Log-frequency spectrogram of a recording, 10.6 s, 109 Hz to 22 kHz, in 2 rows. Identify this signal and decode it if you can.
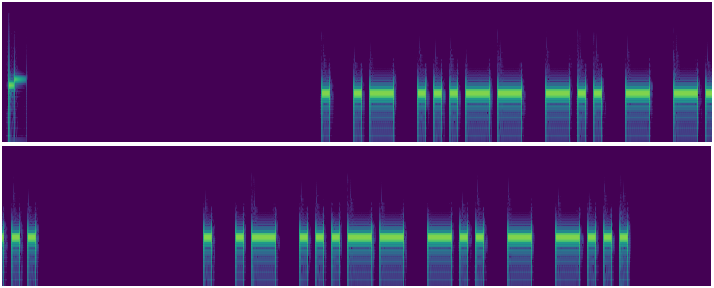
Morse code, heard as a keyed tone, about 20 wpm, 700 Hz. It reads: EA3DTB EA3DTB
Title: DXCC-100 Call Signs - 6 Characters - Repeated 3x - 20wpm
